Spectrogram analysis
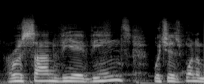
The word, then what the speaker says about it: Roussanne: Yeah, then you need to blend the two, the and the oo. Roussanne.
